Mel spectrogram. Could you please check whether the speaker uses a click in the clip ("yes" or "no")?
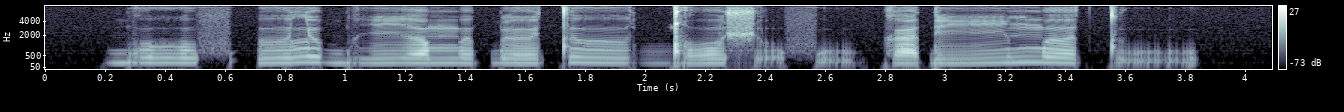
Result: yes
